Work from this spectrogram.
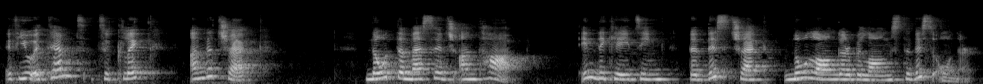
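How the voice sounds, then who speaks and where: A fairly high-voiced woman narrates a software tutorial slowly, step by step, in a measured, instructional way. The recording has a noticeably roomy, echoey sound.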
